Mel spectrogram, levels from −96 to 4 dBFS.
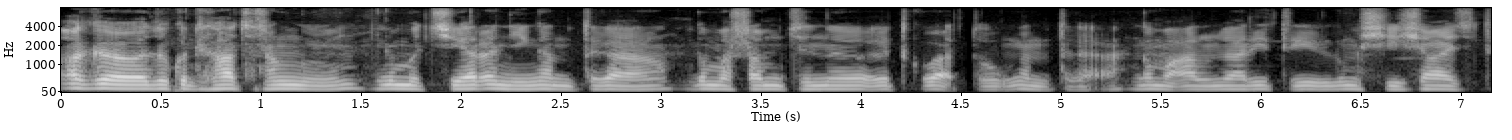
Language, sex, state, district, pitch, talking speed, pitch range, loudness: Wancho, male, Arunachal Pradesh, Longding, 125 Hz, 200 wpm, 120-135 Hz, -21 LUFS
